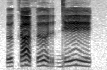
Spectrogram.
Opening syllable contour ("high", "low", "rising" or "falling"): rising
